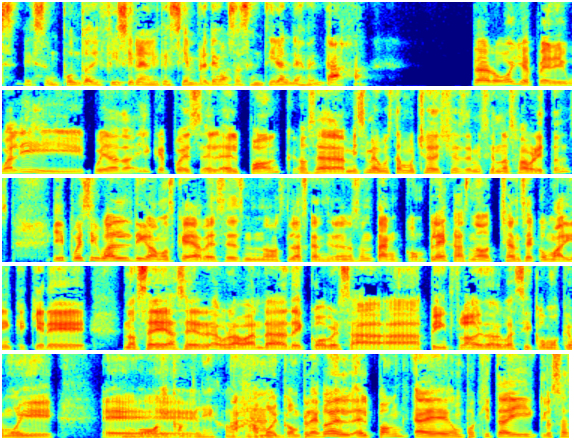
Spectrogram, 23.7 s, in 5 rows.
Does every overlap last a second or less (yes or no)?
no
